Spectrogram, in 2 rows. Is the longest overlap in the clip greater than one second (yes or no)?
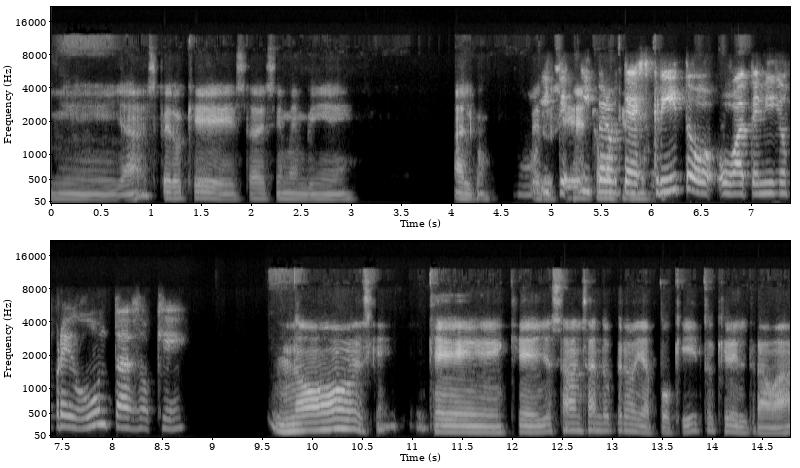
yes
